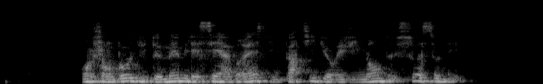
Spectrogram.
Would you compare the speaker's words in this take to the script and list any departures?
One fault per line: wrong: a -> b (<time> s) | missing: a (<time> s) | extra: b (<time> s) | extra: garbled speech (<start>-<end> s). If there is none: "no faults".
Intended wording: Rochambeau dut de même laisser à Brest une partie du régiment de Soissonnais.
no faults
